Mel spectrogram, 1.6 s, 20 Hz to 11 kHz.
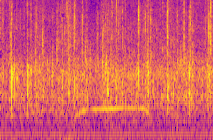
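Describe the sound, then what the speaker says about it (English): A crowd at the EA E3 conference claps steadily, a dense patter of applause heard from a moderate distance with a low hum underneath. "Let's give them all a round of applause."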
